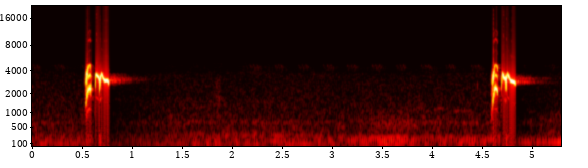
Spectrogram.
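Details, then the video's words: Sooty-headed bulbul song used to prompt another bulbul to reply: two identical short, liquid phrases about four seconds apart, each a quick downward-sweeping burst ending in a brief whistled tail, with near silence between. "Suara Burung Kutilang Coba Putar Saja Pasti Bunyi Jadikan Kutilang Gacor Nyaut"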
